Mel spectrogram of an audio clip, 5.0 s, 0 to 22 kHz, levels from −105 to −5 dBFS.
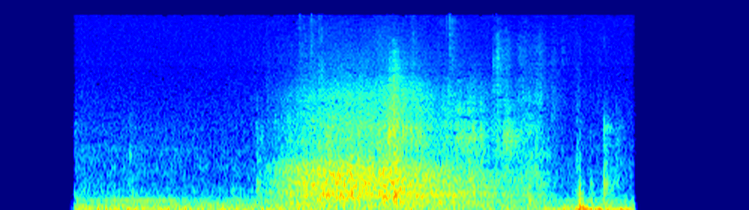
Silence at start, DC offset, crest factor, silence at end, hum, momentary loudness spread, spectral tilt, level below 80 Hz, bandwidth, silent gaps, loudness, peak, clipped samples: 0.5 s; under 0.1%; 20 dB; 0.8 s; none; 19 LU; -6 dB/octave; -50 dBFS; 16.5 kHz; none; -39 LUFS; -20 dBFS; under 0.1%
